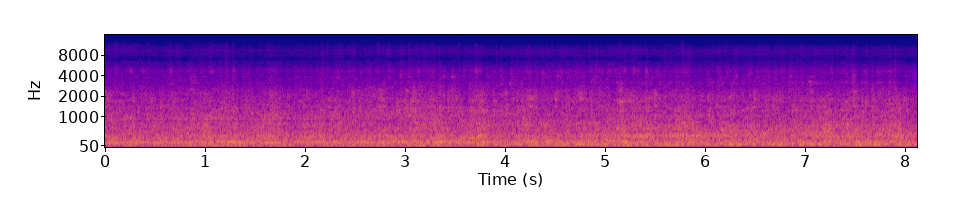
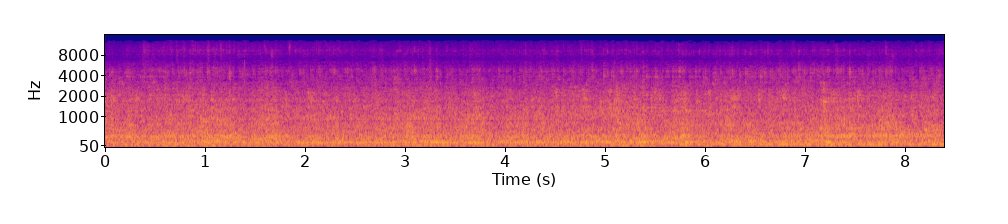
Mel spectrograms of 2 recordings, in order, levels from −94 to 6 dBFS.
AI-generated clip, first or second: first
